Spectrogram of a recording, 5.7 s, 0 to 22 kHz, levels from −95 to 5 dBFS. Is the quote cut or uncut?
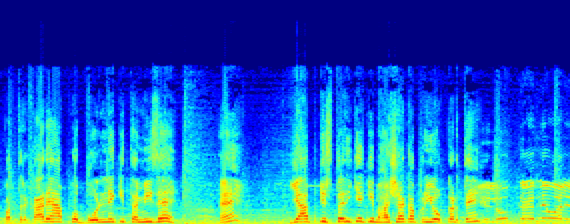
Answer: uncut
